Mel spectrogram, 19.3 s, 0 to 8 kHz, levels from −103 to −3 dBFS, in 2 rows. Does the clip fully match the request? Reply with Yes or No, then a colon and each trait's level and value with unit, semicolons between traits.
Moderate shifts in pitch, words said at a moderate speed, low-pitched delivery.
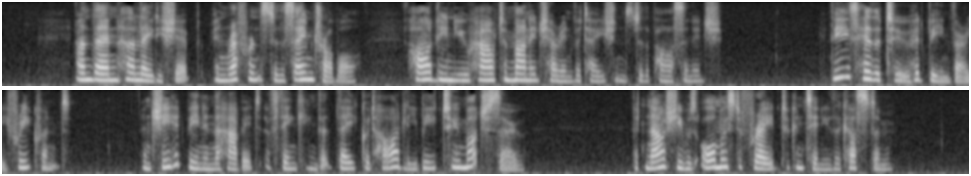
No: average, 3.8 semitones; average, 165 wpm; high, 220 Hz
